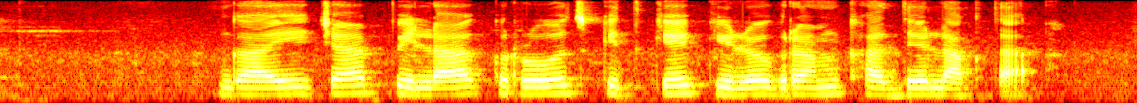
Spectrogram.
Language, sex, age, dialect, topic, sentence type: Marathi, female, 18-24, Southern Konkan, agriculture, question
